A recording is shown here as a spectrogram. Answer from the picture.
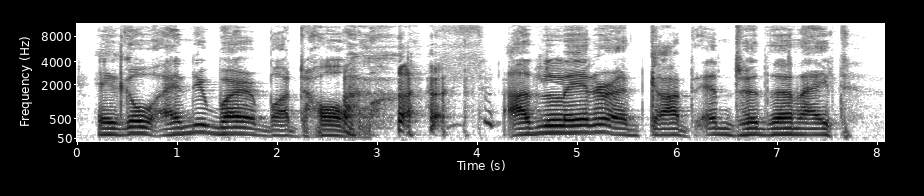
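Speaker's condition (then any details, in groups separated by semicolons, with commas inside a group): Friedreich's ataxia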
